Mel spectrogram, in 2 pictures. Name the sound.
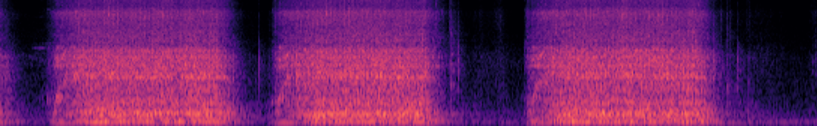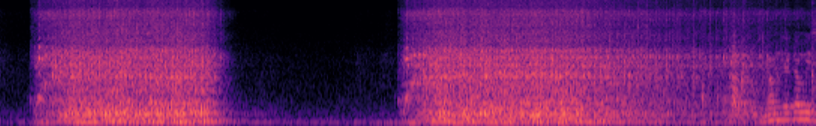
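sewing machine stitching a ladies' pant leg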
